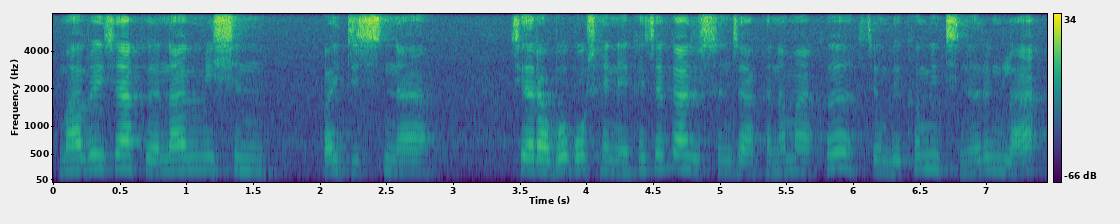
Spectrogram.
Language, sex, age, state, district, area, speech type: Bodo, female, 60+, Assam, Kokrajhar, rural, spontaneous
